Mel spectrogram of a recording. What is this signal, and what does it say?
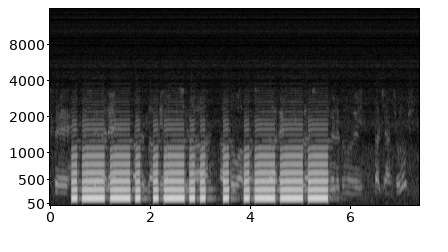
Morse code, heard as a horn, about 11 wpm. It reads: PLEJ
